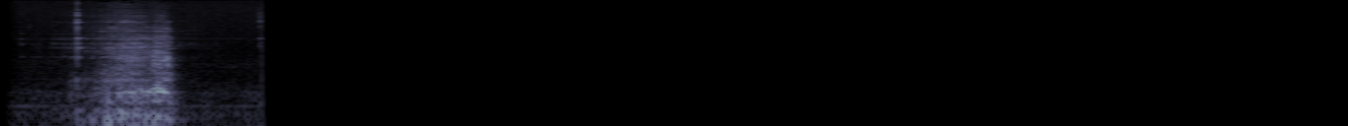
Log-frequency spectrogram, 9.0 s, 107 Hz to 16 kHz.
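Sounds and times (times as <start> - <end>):
mug sliding across table: 0.4 - 1.3.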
